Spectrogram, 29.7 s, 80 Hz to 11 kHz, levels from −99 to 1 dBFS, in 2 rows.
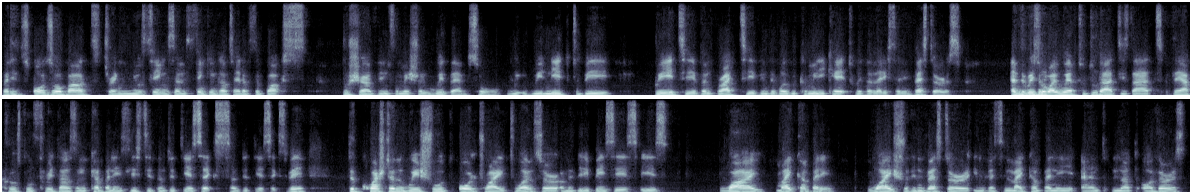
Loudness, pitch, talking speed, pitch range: -18 LUFS, 145 Hz, 175 wpm, 135-155 Hz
